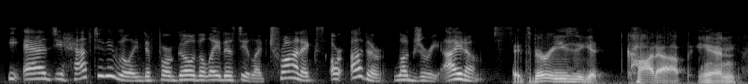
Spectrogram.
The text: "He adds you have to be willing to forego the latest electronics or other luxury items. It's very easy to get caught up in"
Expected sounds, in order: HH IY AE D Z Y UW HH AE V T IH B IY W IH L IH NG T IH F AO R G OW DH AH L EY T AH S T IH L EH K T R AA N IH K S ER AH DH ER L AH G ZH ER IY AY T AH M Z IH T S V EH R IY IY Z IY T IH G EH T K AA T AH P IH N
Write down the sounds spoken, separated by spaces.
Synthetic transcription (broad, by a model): HH IY AE D Z Y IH HH AE F T IH B IY W IH L IH NG T IH F AO R G OW DH AH L EY T AH S T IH L EH K T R AA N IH K S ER AH DH ER L AH G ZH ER IY AY T AH M Z IH T S V EH R IY IY Z IY T IH G EH T K AA T AH P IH N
